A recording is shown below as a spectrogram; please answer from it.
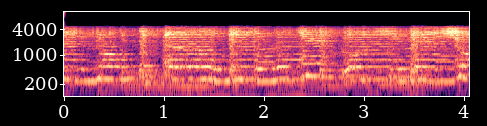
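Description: Live band playing an instrumental passage on electric guitar, bass guitar and a drum kit, with a bending melodic line over a steady bass and drum beat.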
